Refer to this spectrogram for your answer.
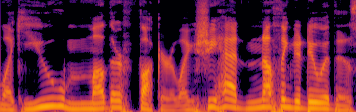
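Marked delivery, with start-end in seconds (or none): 0.2-1.8 acted-out angry cursing outburst. Retelling own reaction as a kid to a game villain: retelling own angry outburst. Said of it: "it made me so mad as a kid".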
